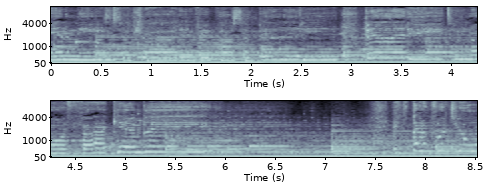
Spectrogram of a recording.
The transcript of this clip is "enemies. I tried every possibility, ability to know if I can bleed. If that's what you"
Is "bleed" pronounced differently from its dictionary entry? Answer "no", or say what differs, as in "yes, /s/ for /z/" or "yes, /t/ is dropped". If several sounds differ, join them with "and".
yes, /l/ is dropped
